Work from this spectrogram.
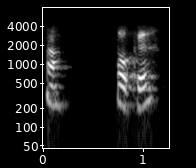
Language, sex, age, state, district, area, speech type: Kannada, female, 30-45, Karnataka, Kolar, rural, conversation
